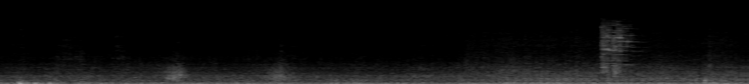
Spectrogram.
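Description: Steady low rumble of a car driving alongside a rolling CSX freight train of tank cars and boxcars, growing louder over the last few seconds, with a brief sharp high-pitched sound about eight seconds in.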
